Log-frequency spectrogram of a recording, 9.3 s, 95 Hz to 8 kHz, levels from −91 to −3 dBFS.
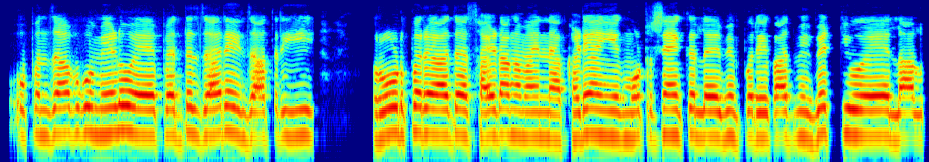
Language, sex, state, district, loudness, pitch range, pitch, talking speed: Marwari, female, Rajasthan, Nagaur, -16 LUFS, 190-205 Hz, 200 Hz, 170 wpm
